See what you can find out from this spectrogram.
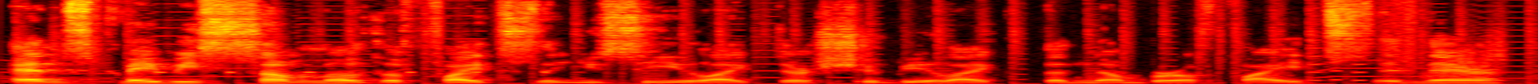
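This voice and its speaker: A man giving casual, rambling commentary over his own gameplay, full of fillers and restarts, with a loud voice. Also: mid-range voice, animated, moderate pace. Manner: rambling, filler-heavy, self-correcting. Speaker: gaming channel host. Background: game music.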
